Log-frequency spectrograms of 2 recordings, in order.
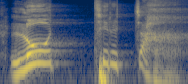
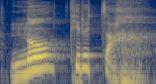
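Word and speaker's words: לא תרצח: 로 티르짜. 한번 발음 한번 해볼까요? 짧으니까. 노 티르짜.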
